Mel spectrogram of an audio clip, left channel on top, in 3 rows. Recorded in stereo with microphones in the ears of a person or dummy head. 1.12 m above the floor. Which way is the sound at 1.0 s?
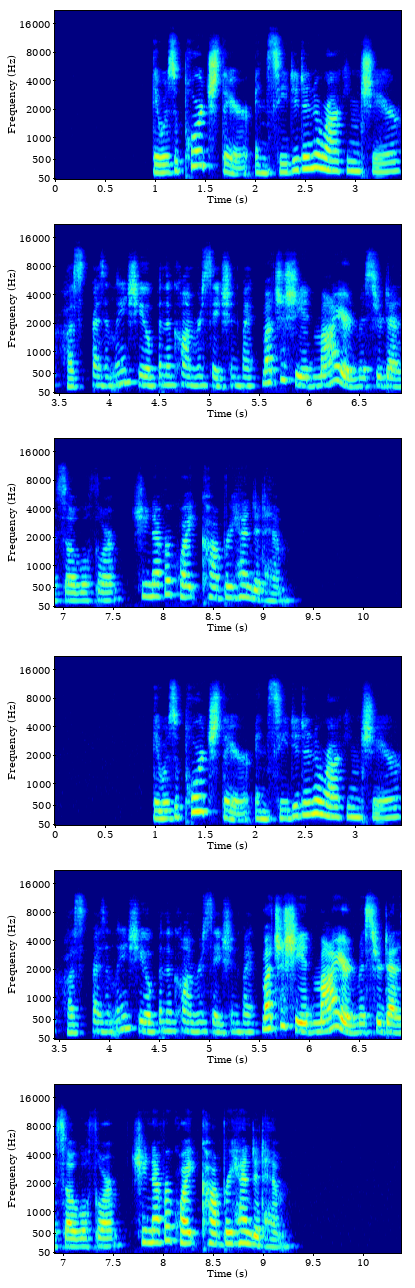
55° left (ahead or behind).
